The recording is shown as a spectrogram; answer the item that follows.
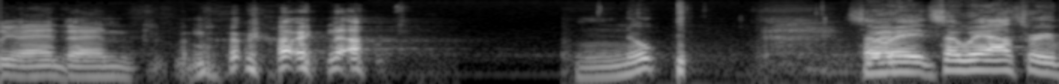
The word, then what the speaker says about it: Anand: Don't say it wrong. They say it wrong enough without you confusing them. It's Anand. Thank you.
